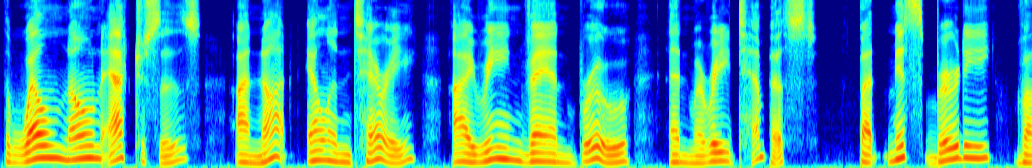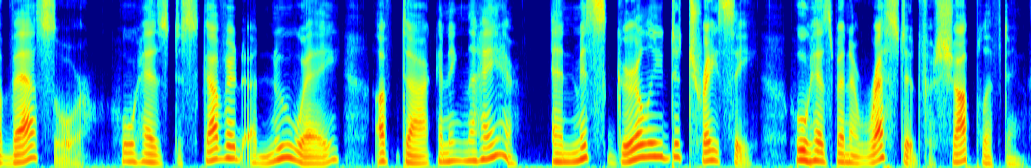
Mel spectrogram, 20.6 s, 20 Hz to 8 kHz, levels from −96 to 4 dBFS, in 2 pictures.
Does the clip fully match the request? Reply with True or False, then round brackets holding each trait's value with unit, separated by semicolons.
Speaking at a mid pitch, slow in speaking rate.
True (160 Hz; 115 wpm)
